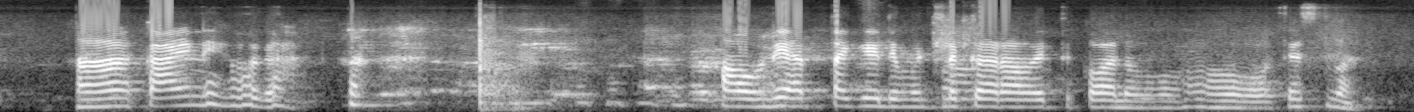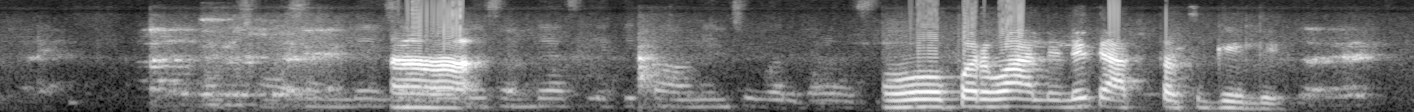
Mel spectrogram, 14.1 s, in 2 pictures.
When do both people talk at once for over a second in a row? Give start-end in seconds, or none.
none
